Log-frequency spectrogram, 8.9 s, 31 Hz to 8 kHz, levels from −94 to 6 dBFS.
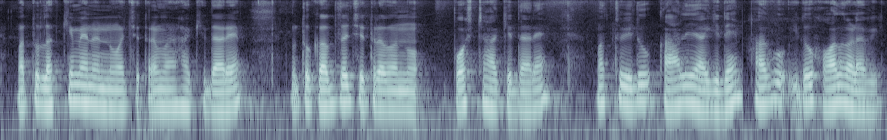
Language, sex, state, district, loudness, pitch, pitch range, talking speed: Kannada, male, Karnataka, Gulbarga, -18 LUFS, 120 Hz, 110-130 Hz, 110 wpm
